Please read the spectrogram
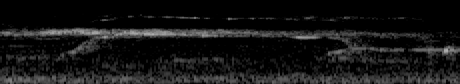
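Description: Faint squeak of a dry-erase marker drawn across a whiteboard: a thin high tone held for over a second that drops to a lower pitch near the end.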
